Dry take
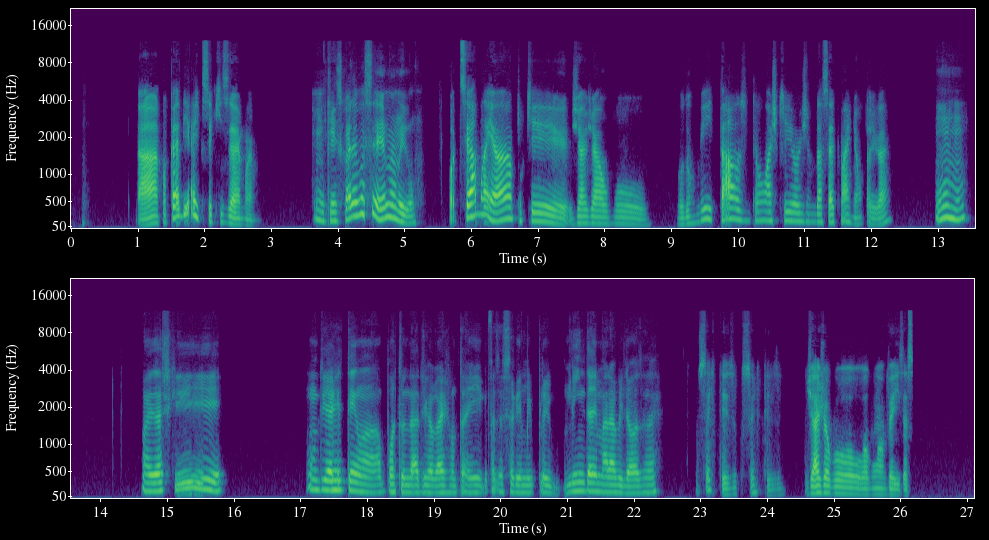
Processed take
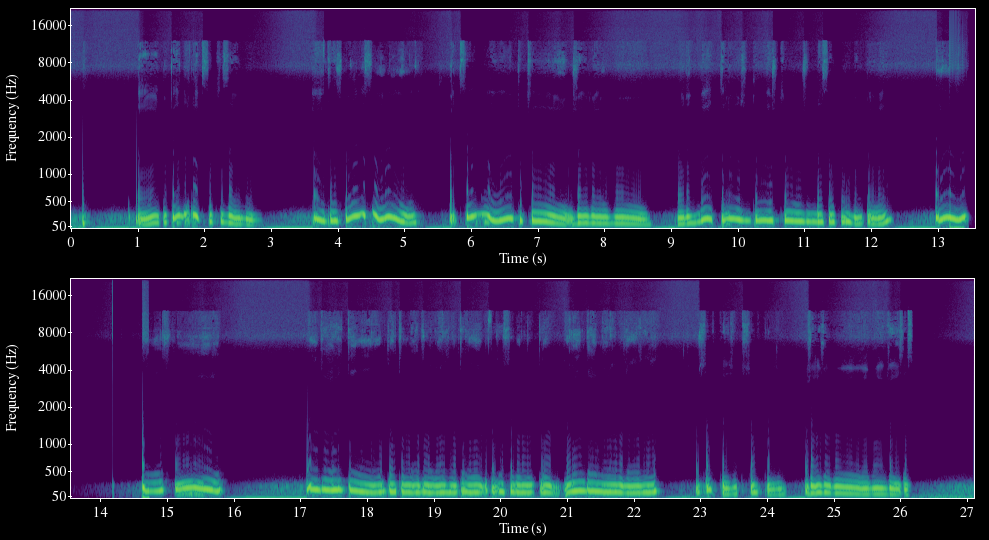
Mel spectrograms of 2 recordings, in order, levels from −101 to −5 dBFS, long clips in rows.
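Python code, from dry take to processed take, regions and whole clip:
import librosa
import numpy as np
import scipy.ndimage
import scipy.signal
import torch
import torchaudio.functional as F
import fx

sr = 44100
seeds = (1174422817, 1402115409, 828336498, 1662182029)

y = fx.chain(x, sr, fx.highpass(hz=110.0, slope=12),
    fx.leveller(passes=5), at=(13.18, 14.73))
y = scipy.signal.sosfilt(scipy.signal.cheby1(5, 1.0, [250.0, 7400.0], 'bandstop', fs=sr, output='sos'), y)
y = fx.low_shelf(y, sr, hz=63.0, db=10.5)
y = fx.band_squash(y, sr, depth_pct=100)
y = y * 10.0 ** (8.5 / 20.0)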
